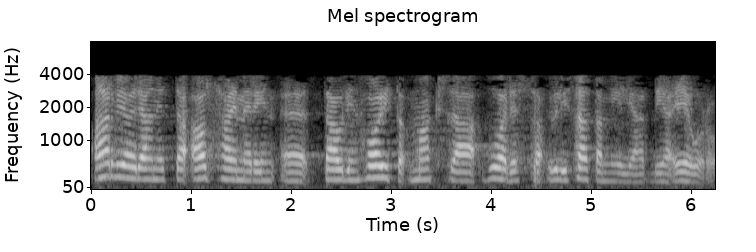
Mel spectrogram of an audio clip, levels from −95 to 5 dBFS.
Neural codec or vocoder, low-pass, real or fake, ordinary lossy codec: none; 7.2 kHz; real; AAC, 16 kbps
